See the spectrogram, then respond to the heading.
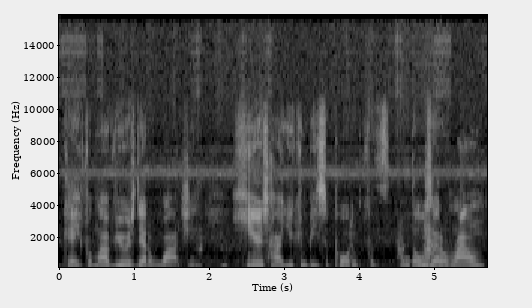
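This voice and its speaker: A man hosting a talk show in a conversational interviewing style, often halting as he searches for words. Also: fairly low pitch, steady tone, a little mellow. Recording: noticeable background room noise.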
